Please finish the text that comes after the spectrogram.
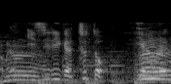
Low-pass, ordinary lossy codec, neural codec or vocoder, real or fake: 7.2 kHz; none; none; real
